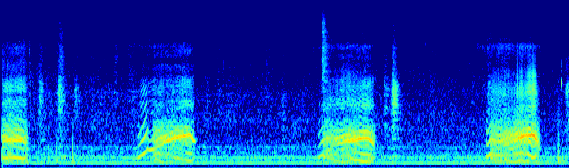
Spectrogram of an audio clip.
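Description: A Russian Blue cat snores in slow, rasping breaths, each lasting about a second, every three to four seconds.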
